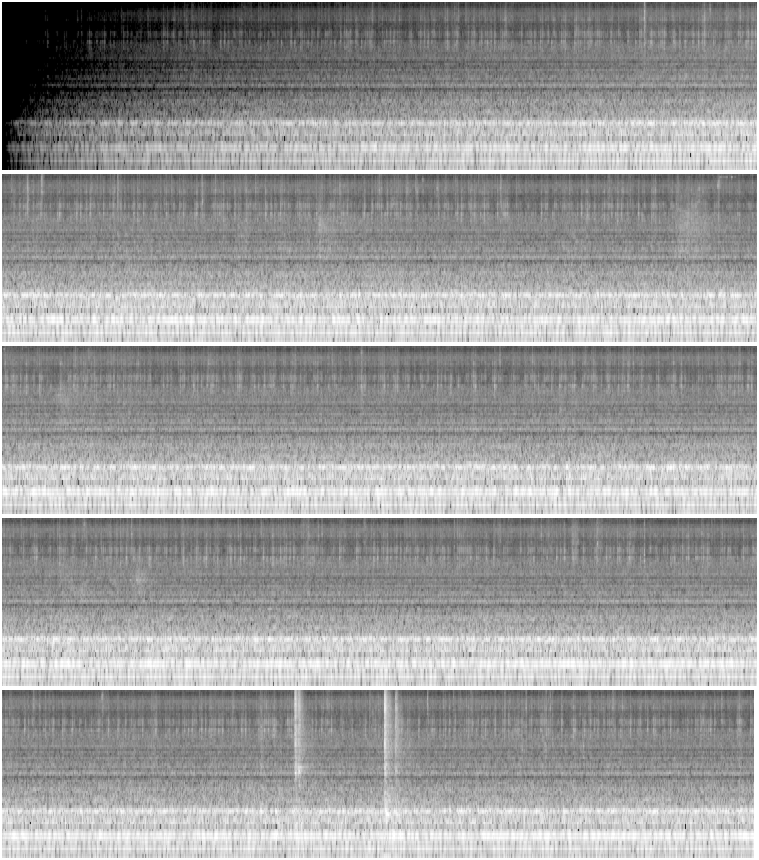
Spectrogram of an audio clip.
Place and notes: Muhlenberg College, West Chew Street, Allentown, PA, USA - Machine in the Basement of the Baker Center for the Arts
The sound of a machine behind closed doors in the basement of the Muhlenberg College Baker Center for the Arts.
